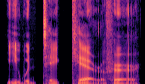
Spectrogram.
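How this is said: It is said in a menacing, evil tone.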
